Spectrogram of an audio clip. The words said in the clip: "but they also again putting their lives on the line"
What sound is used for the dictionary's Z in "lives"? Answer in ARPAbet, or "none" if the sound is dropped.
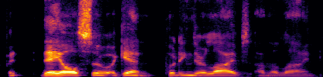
Z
